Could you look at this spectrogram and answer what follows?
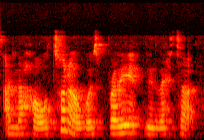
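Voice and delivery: plain reading voice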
